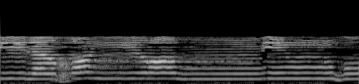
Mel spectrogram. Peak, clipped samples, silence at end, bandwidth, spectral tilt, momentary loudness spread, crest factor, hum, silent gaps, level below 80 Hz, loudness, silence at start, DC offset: -8 dBFS; under 0.1%; 0 s; 3.9 kHz; 1.5 dB/octave; 14 LU; 18 dB; none; none; -68 dBFS; -23 LUFS; 0 s; under 0.1%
